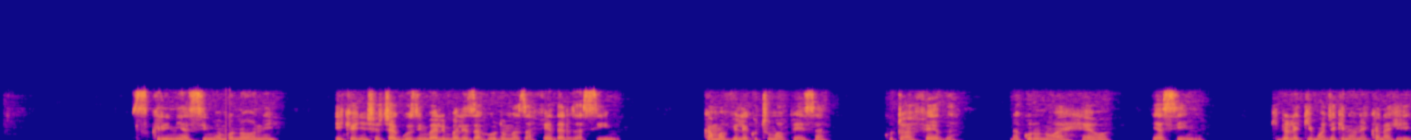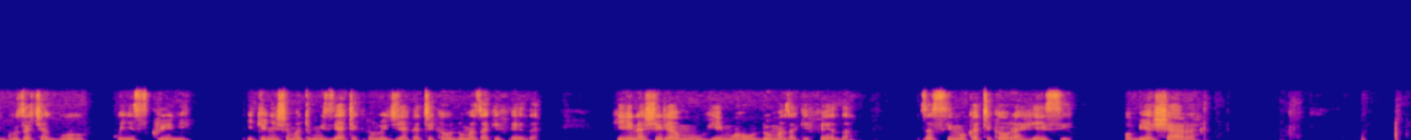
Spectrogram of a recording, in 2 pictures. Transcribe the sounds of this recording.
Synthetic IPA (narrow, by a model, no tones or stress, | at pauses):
skɾinijasimujamɔnɔni | ikiɔɲɛʃat͡ʃaɠuzimbalimbalizaɦuɗumaza̰fɛðaza̰simu | kamavilɛkutumapɛsa | kutɔafɛða | nʔa̰kununuahɛwa | ja̰simu | kiɗɔlɛkimɔʄakinaɔnɛkanakiiɠuzat͡ʃa̰ɠuɔ | kwɛɲɛ̰skɾinḭ | ikiɔɲɛʃamatumizijatɛknɔ̰lɔʄḭakatika̰hṵɗumaza̰kifɛ̰ða̰ | hiːnaʃiɾiaumuɦimuwahṵɗumaza̰kifɛ̰ða̰ | zasimukatikauɾa̰ɦisḭ | wa̰ɓiaʃaɾa̰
